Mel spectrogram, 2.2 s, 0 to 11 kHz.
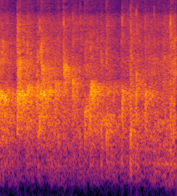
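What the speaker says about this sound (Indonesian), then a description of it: "tepuk tangan untuk kelompok 2" A steady burst of clapping from a group, dense and sustained for a couple of seconds, with no voices over it.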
